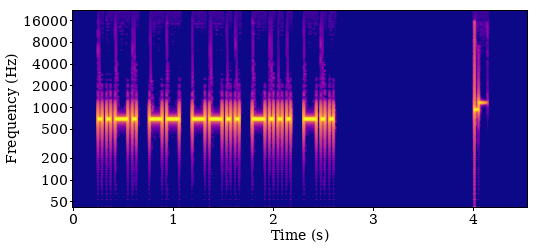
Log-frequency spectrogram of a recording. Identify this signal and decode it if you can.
Morse code, heard as a keyed tone, about 28 wpm, 700 Hz. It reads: FMZBD
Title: Code Groups - 5 Letters - 28wpm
